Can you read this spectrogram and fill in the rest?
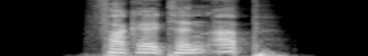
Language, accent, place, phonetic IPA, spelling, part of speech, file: German, Germany, Berlin, [ˌfakl̩tn̩ ˈap], fackelten ab, verb, De-fackelten ab.ogg
- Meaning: inflection of abfackeln: 1. first/third-person plural preterite 2. first/third-person plural subjunctive II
